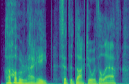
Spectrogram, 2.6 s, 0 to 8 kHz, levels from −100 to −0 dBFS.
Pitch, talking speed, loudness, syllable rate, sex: 95 Hz, 185 wpm, -19 LUFS, 5.3 syllables/s, male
